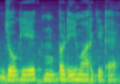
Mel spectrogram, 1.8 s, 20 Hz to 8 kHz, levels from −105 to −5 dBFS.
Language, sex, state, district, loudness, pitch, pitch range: Hindi, male, Uttar Pradesh, Shamli, -17 LUFS, 130 Hz, 125-130 Hz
